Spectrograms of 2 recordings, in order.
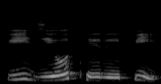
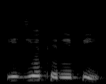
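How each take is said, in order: First: फिजियोथेरेपी slowly, in separated syllables; broken into syllables. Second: Said in the usual way. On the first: Shown as a demonstration. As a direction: sound out फिजियोथेरेपी piece by piece. (फिजियोथेरेपी को धीरे-धीरे तोड़कर) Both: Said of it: "इसको हम तोड़ेंगे".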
